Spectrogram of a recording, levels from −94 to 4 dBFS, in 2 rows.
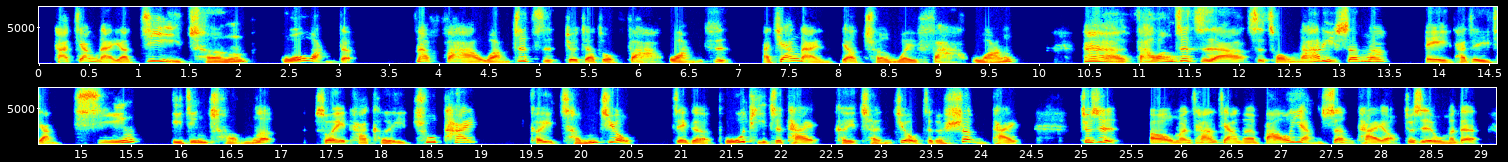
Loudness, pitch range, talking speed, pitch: -13 LUFS, 155-245 Hz, 195 characters per minute, 180 Hz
